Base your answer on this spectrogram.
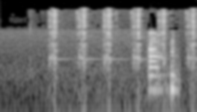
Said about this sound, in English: Oh, there's the timer. Sorry about that.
